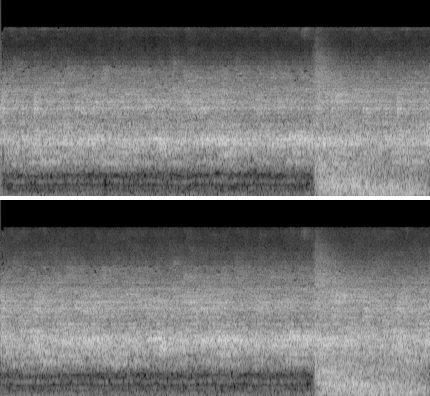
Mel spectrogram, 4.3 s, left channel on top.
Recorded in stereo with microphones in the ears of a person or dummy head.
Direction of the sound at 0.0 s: 5° right (ahead or behind).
